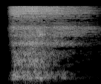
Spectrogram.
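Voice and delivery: a long, audible release of breath through the mouth; guiding the group into a first breath, a slow exhale; deep demo exhale. Shown as a demonstration. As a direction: breathe out slowly and let it all go. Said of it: "Come on, breathe with me".

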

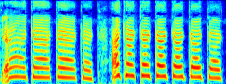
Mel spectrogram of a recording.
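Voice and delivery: loud, high, rapid duck calls; duck call honks. Shown as a demonstration. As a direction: hit them with everything, building excitement. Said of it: "hit 'em with everything".

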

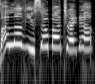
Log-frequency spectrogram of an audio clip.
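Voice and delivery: squeezed out laughing. Retold or imitated. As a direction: force the words out through helpless laughter. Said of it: "all I can squeeze out was".

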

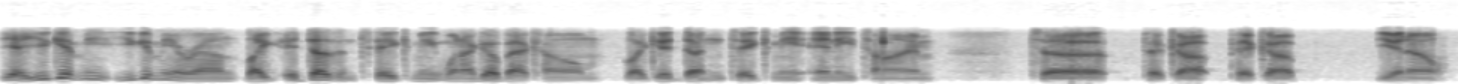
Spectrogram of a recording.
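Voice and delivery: ordinary talk, nothing marked

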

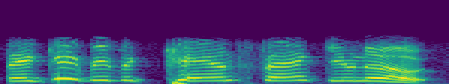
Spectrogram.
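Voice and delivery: high, incredulous complaint; outraged at a form letter; indignant disbelief. Real, not acted. Outraged at a canned note.

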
